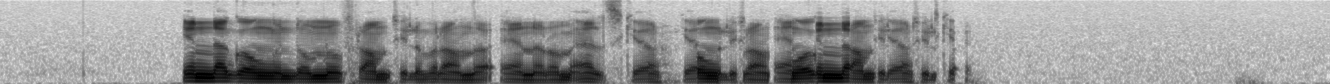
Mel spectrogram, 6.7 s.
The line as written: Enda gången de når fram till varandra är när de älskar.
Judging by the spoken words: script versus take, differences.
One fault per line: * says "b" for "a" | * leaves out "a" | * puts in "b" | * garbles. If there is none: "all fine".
* garbles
